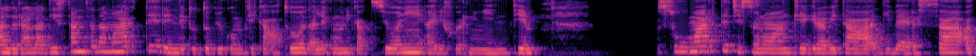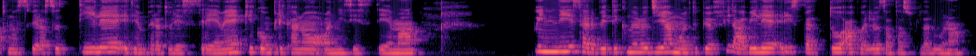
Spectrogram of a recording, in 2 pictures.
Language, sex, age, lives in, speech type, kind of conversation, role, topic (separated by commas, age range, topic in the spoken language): Italian, female, 20-24, Italy, read, expert-assistant, expert, Se volessimo preparare una spedizione su Marte, quali sarebbero i passi principali da pianificare?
